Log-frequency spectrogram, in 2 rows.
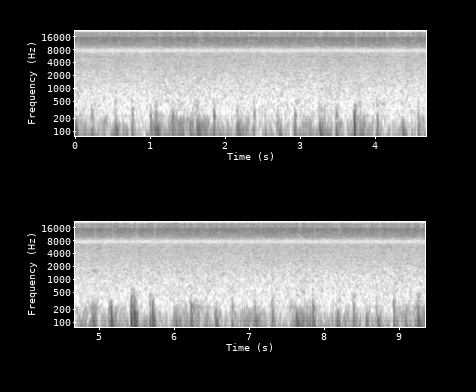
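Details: Person's own heartbeat, described as fast yet soft: faint, soft low thumps under steady hiss at roughly 100 a minute.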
